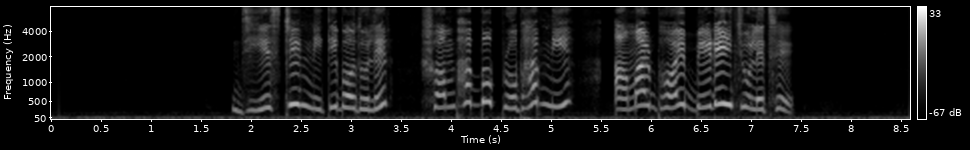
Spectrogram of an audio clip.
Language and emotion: Bengali, fearful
